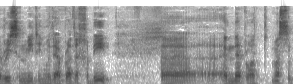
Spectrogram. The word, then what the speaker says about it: Khabib: I should say Habib his name is Habib um of course is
